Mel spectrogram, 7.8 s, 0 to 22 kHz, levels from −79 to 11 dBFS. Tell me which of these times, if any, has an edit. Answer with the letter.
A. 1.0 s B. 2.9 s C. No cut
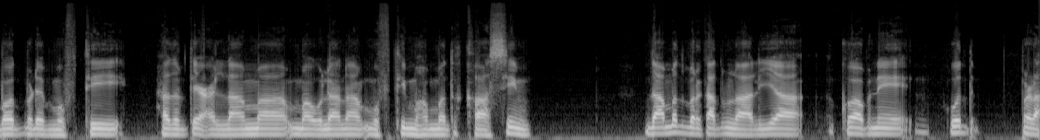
A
